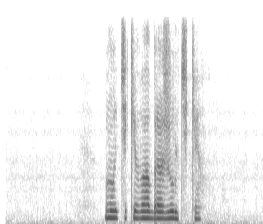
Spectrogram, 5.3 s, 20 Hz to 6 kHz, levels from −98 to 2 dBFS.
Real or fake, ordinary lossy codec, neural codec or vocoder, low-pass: fake; none; codec, 24 kHz, 3 kbps, HILCodec; 5.4 kHz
